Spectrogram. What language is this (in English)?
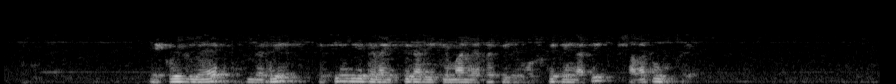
Basque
